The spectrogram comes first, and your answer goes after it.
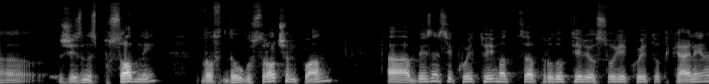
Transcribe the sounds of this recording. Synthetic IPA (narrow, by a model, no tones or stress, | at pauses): ʒiznɛspo̥sɔbni | vəfd̪əlˠɡosɾɔt͡ʃɛnplˠan | biznɛsikoit̪ʊimət̪pɾod̪uk̚t̪iːliʊslˠuɡikoit̪ʊt̪ɐ̥kailin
